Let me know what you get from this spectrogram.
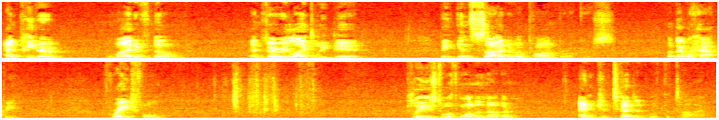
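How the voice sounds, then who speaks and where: A man reading a classic story aloud in an expressive, dramatic narrating style. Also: mid-range voice, unhurried, long pauses. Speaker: storybook reader. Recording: roomy, distant mic, faint background noise.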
